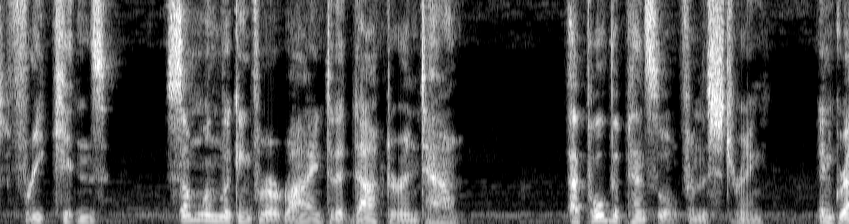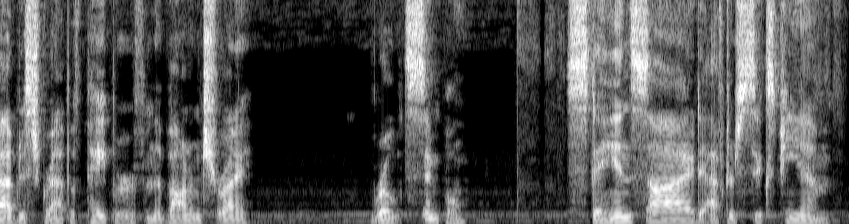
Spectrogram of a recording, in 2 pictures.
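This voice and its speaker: A middle-aged man narrating a first-person horror story in a low, steady, deliberate way. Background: faint music.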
